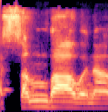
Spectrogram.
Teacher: तो यहाँ पर संभावना में अनुस्वार का उच्चारण मैंने म किया क्योंकि आगे भ आया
